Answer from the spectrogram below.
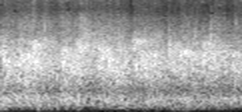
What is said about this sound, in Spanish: Dele un fuerte aplauso al Señor. Aleluya.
